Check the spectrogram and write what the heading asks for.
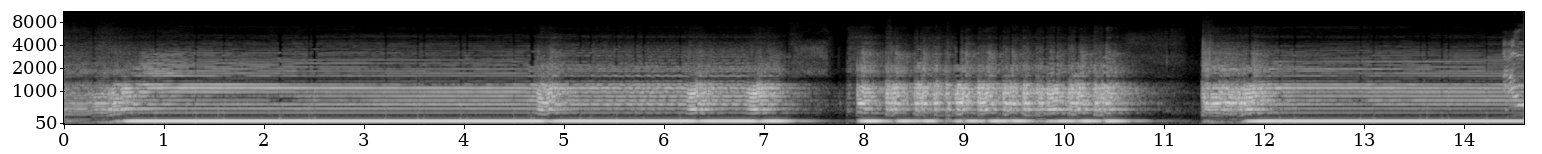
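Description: Berrante, the Brazilian ox-horn herding trumpet, blown in three long held blasts. The first lasts about seven and a half seconds and turns to quick wavering pulses in its second half; the second, about three seconds long, wavers throughout; the third starts about eleven and a half seconds in and is still sounding at the end.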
